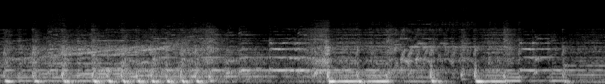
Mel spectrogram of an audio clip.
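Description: Guitar-led music with a strong, rhythmic bass line, played through a repaired AB2000 car audio amplifier module fitted with a larger substitute input transformer. The sound is clean, with no distortion or hiss.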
